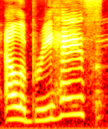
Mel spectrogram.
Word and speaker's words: alebrijes: And, like, down to, like, even the alebrijes, am I saying that right? – Yes.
